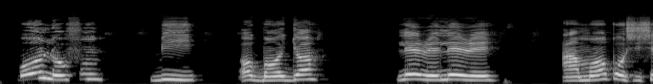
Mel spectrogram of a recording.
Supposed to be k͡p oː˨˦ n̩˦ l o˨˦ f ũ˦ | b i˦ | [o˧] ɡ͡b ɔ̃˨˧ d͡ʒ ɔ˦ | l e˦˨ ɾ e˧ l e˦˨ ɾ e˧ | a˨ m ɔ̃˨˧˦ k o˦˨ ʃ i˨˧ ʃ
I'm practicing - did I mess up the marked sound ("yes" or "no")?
yes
